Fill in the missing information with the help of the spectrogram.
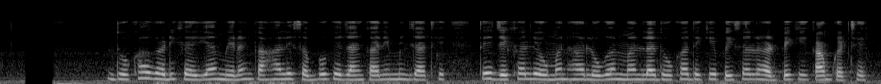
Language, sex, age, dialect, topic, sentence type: Chhattisgarhi, female, 18-24, Western/Budati/Khatahi, banking, statement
